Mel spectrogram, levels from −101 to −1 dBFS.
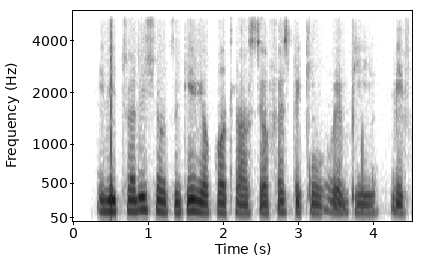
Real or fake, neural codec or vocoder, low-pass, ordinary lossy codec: real; none; 5.4 kHz; none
